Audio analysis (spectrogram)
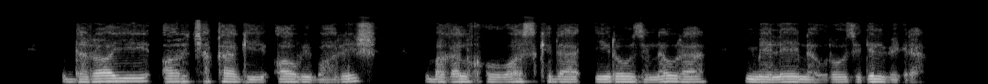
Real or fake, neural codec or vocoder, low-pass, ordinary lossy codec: fake; codec, 16 kHz, 16 kbps, FunCodec, trained on Chinese and English, 50 frames a second; 7.2 kHz; Opus, 16 kbps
